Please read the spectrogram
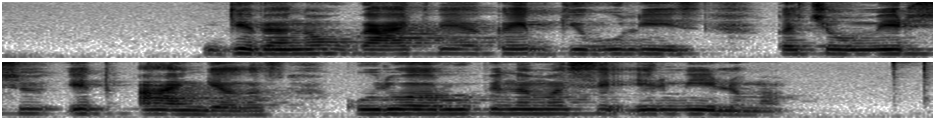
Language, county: Lithuanian, Telšiai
